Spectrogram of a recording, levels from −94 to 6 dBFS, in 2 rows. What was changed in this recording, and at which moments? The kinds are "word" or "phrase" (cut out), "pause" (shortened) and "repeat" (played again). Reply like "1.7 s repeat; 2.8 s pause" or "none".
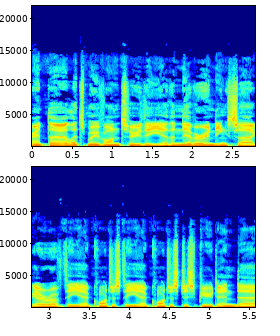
3.9 s repeat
